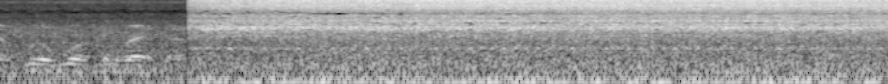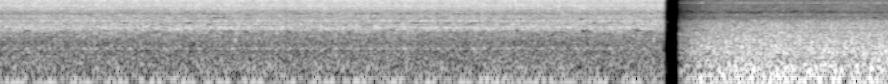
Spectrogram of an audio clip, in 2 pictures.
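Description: Water gushes and splashes from a leaking hydrant coupling.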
